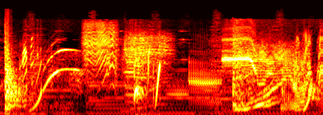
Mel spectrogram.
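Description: Cartoon background music with springy boing sound effects: quick rising pitch glides, one about a quarter-second in and more in the second half.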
